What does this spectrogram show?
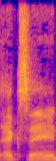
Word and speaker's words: EksAyn: they get off that you said it perfectly it's xan and I got to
